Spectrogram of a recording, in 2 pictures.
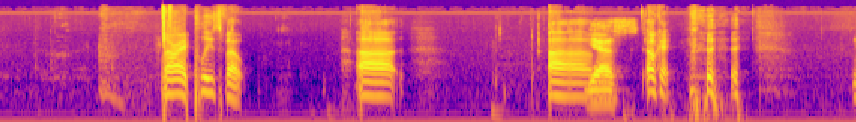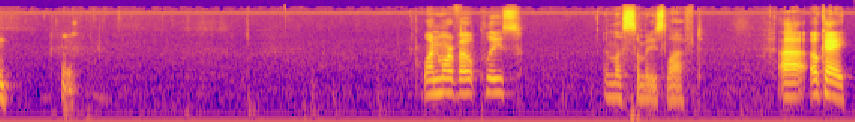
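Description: An older woman speaks briefly and calmly through a microphone, with pauses.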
